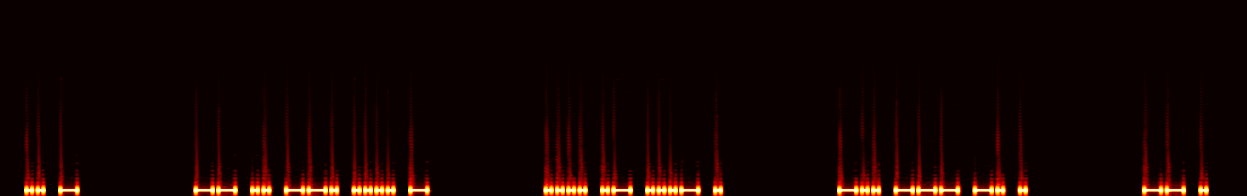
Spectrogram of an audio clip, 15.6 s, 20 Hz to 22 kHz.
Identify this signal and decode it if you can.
Morse code, heard as a keyed tone, about 17 wpm, 700 Hz. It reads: IT MIGHT HAVE DONE ME
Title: 3x Word-Spacing - Sentences from Top 500 Words - 17wpm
